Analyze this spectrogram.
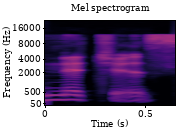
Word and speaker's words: niches: Because what you said also reminds me of a common saying, which is, and I'm saying it so it rhymes, our riches are in the niches.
